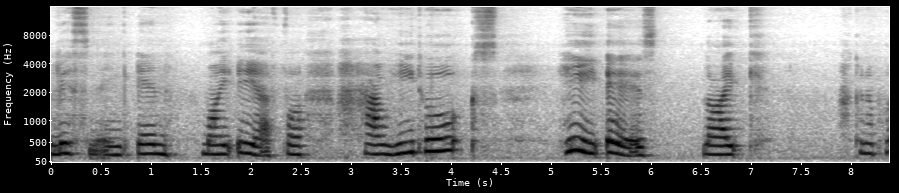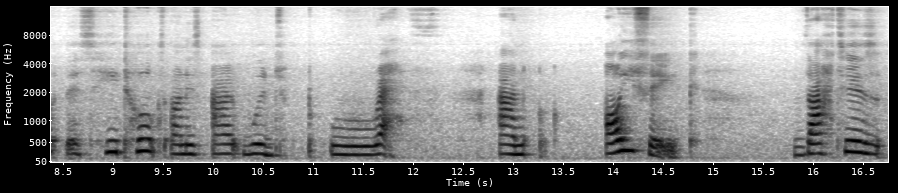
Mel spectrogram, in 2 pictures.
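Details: Adult man with a stammer since about age nine after school bullying, much worse when younger, now slight; had breathing-focused speech therapy and still practises the techniques; stuttering.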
